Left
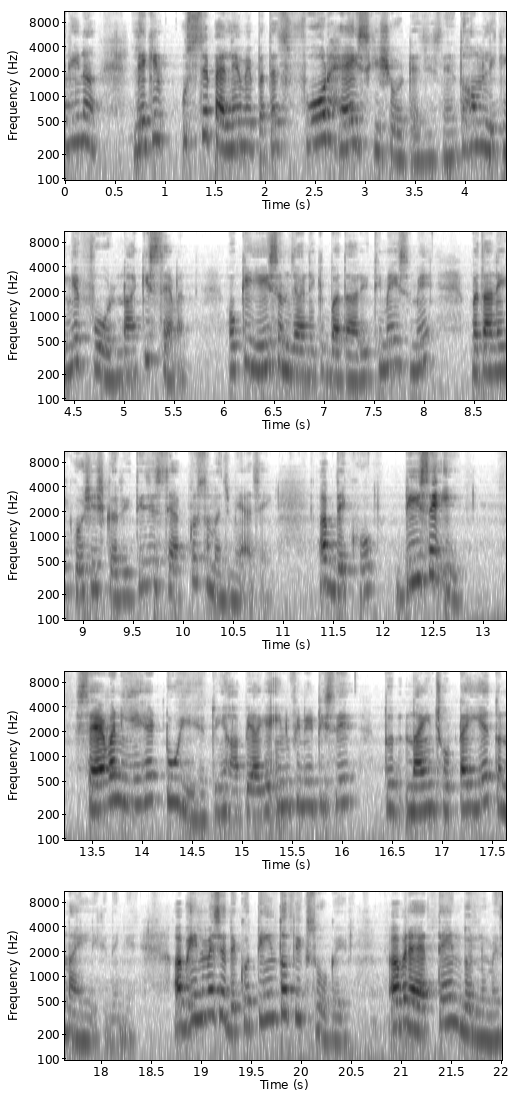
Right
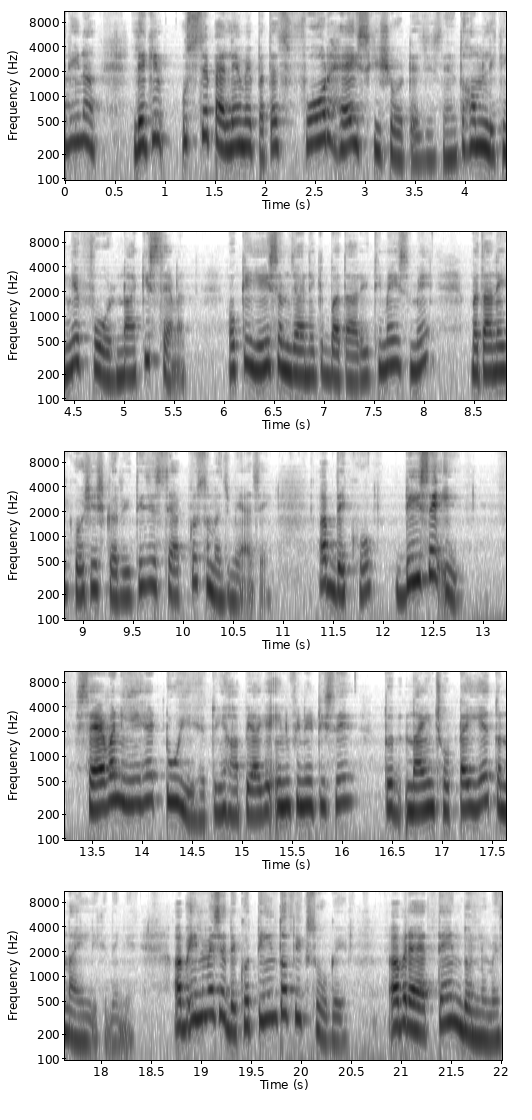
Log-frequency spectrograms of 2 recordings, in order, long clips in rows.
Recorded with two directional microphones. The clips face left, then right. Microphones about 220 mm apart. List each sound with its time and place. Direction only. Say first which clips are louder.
0.0 s a woman's voice: right 13 dB; 40° right (ahead or behind)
